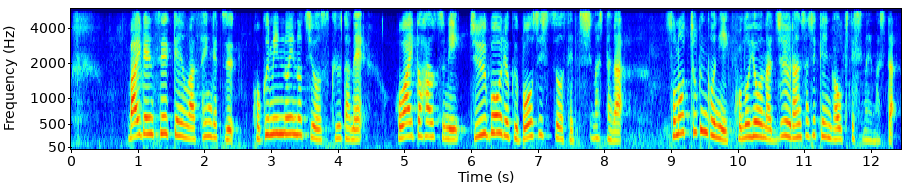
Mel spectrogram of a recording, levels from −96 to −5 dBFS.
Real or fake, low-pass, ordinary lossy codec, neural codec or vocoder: fake; 5.4 kHz; none; codec, 16 kHz, 2 kbps, X-Codec, HuBERT features, trained on LibriSpeech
